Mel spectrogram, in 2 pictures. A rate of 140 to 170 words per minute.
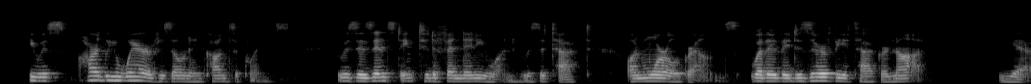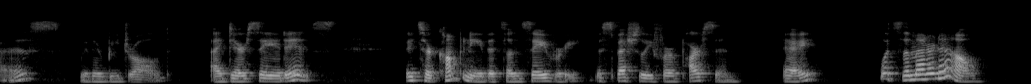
Yes: average, 150 wpm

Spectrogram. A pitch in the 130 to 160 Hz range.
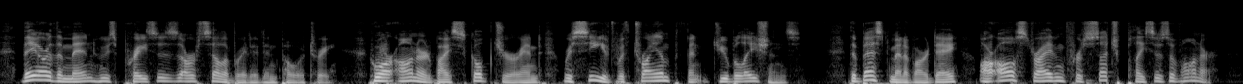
Yes: low, 135 Hz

